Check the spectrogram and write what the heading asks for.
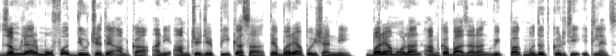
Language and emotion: Goan Konkani, neutral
